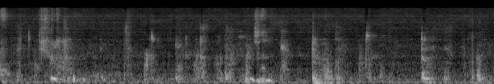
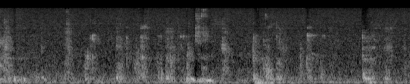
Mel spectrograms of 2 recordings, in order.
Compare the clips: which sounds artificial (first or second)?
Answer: first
